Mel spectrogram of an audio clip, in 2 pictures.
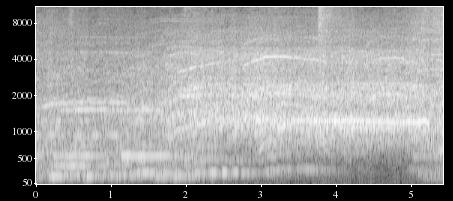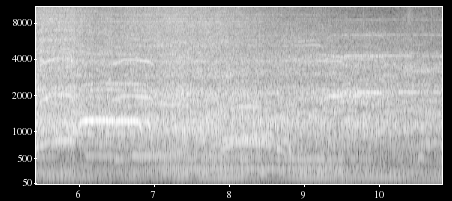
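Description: Amplified pop music from a concert PA, its sustained instrumental tones shifting about halfway through, with an audience's high-pitched screams rising and falling over it.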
